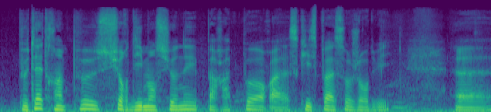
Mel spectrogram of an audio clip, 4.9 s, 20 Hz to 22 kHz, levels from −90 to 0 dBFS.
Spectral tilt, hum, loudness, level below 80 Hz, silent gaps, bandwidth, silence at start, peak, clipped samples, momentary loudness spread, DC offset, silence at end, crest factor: -5.5 dB/octave; none; -24 LUFS; -40 dBFS; none; 16.5 kHz; 0 s; -8 dBFS; under 0.1%; 11 LU; under 0.1%; 0 s; 16 dB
